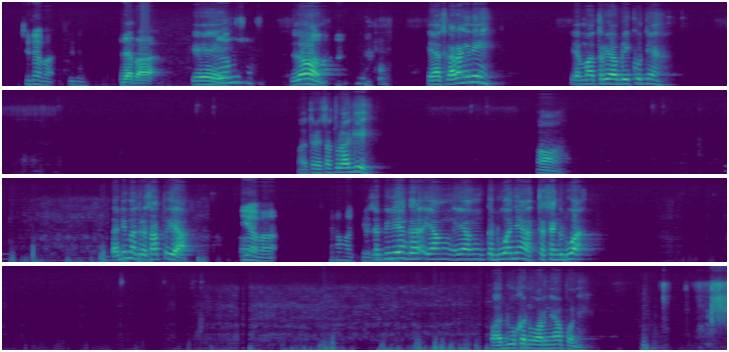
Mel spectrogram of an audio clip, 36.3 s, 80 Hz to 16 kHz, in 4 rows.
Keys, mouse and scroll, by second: 1.1 click, 11.9 click, 21.1 click, 27.0 click.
